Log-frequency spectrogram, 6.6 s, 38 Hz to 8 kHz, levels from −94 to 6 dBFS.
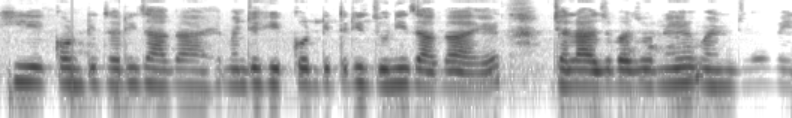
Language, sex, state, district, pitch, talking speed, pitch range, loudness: Marathi, female, Maharashtra, Sindhudurg, 175 Hz, 125 wpm, 170-185 Hz, -31 LUFS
